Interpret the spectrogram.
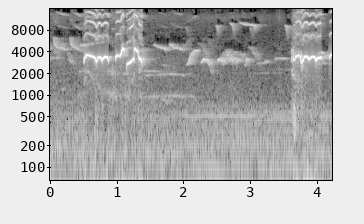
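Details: Oriental magpie-robin singing a song said to provoke other magpie-robins: two loud bursts of high whistled, wavering notes separated by a pause, with softer sliding whistles in between.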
